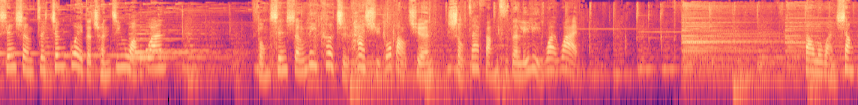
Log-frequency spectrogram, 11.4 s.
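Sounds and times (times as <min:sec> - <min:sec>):
speech: 0:00.0 - 0:02.8, 0:03.4 - 0:07.9, 0:10.8 - 0:11.4
clock chime striking: 0:09.1 - 0:11.4.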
